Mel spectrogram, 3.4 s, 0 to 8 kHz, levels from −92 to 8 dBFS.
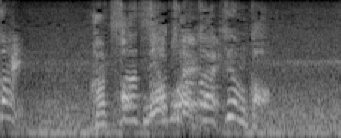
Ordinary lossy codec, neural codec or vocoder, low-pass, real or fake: none; none; none; real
